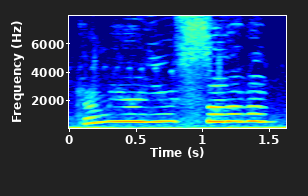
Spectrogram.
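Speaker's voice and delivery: high, slow, sweet singsong call; high sweet "Come here" hiding a curse; inviting singsong. Shown as a demonstration. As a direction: sing the curse as a friendly invitation. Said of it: "in a tone that maybe sounds a little bit inviting".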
